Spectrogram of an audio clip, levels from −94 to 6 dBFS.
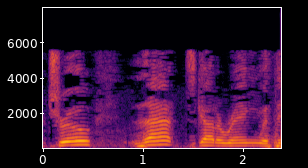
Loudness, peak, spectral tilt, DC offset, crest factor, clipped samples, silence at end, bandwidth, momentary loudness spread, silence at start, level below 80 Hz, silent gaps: -22 LUFS; -8 dBFS; -10.5 dB/octave; under 0.1%; 14 dB; under 0.1%; 0 s; 5.8 kHz; 8 LU; 0.05 s; -54 dBFS; none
